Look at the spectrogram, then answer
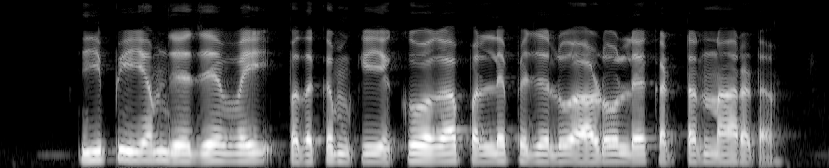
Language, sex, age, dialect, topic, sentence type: Telugu, male, 25-30, Southern, banking, statement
